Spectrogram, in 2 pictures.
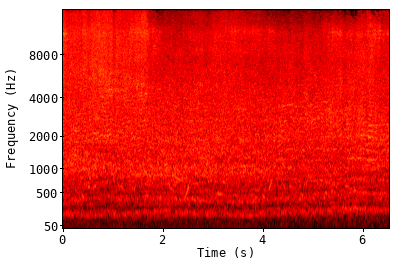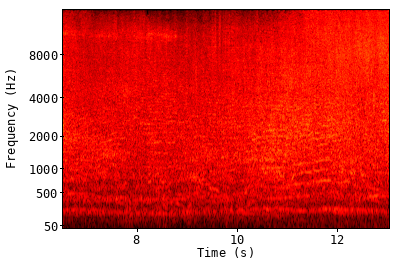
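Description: A race car on a circuit's far straight drones with a steady, distant engine roar that swells slightly and fades, under faint commentary.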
